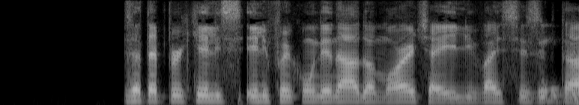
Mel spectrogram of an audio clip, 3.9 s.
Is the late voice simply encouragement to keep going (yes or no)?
yes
